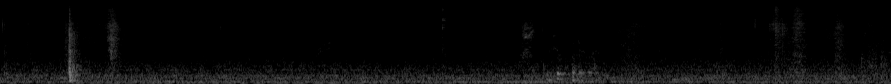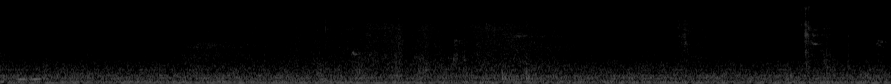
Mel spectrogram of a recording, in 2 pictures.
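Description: A comb brushes softly through long hair.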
